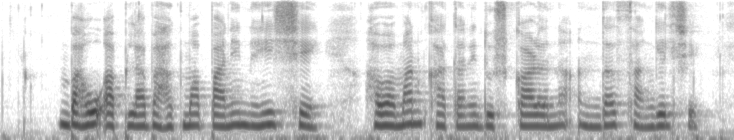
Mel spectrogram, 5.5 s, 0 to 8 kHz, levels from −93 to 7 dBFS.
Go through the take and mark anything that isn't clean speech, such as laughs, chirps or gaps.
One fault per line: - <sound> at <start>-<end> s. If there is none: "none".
none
